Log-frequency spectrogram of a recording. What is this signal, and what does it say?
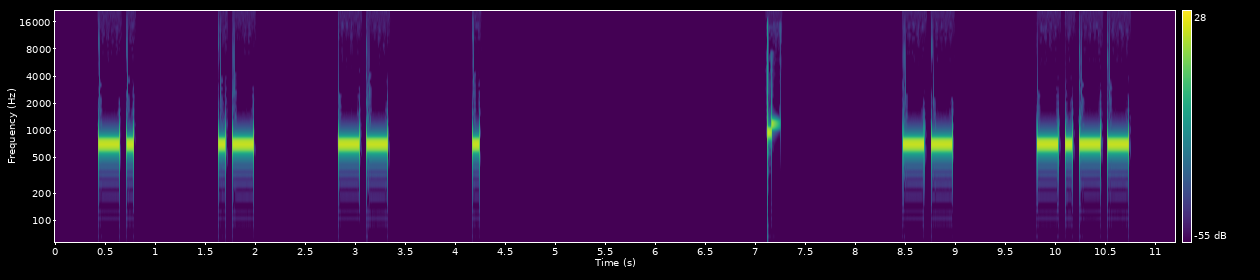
Morse code, heard as a keyed tone, about 17 wpm, spaced as for 8 wpm, 700 Hz. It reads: NAME MY
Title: 4x Character Spacing - Top 200 Words - 17wpm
